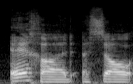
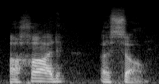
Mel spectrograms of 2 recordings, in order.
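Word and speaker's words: אחד עשר: It's not echad asal, it's achad asal.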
